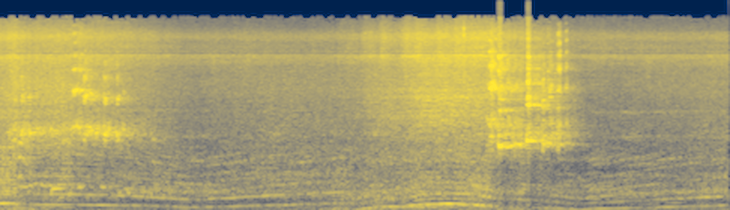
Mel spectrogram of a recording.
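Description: Toyota Vitz race cars launching one after another from a standing start. The first pulls away with a short tyre squeal right at the start. About six seconds in, a second car's engine revs up and it leaves with a louder tyre squeal that stops about a second later.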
